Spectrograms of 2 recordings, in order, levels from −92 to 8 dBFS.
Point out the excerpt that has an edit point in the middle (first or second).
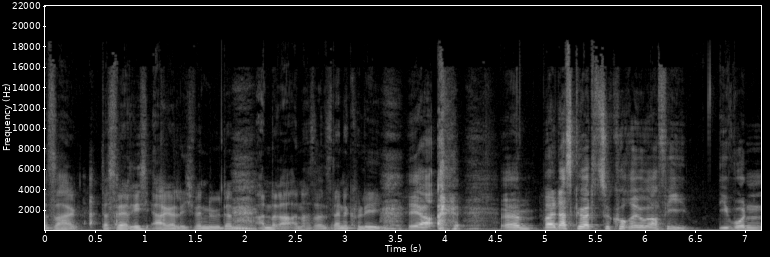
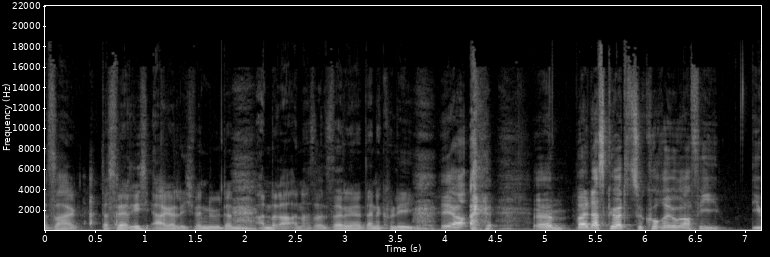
first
